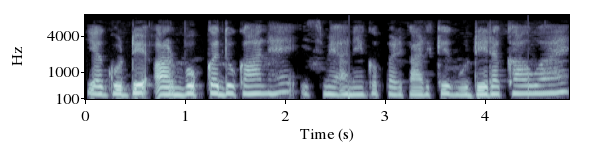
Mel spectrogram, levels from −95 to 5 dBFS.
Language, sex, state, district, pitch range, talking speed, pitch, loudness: Hindi, female, Bihar, Sitamarhi, 200-225 Hz, 185 wpm, 215 Hz, -18 LUFS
